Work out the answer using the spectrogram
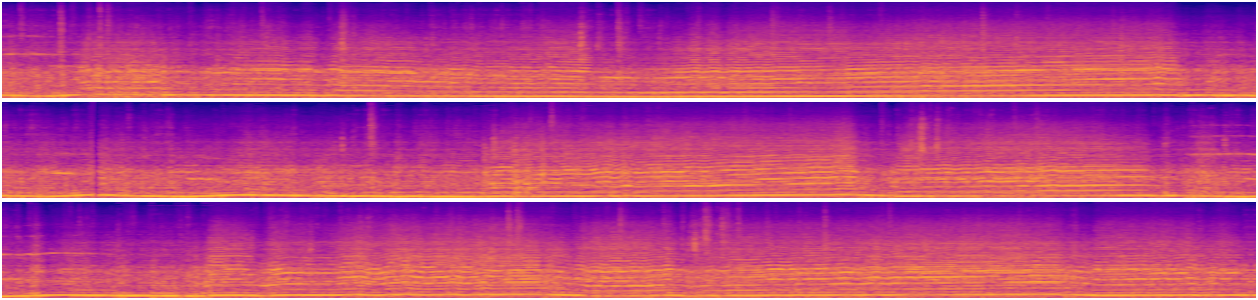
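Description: Rally car's engine heard from inside the cabin, driven hard on a stage, its pitch falling and rising again and again with throttle and gear changes: a long dip about five seconds in and quick up-and-down swings around ten and nineteen seconds.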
